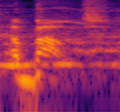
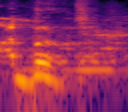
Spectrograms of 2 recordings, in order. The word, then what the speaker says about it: about: And I pronounce it about, not a boot.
